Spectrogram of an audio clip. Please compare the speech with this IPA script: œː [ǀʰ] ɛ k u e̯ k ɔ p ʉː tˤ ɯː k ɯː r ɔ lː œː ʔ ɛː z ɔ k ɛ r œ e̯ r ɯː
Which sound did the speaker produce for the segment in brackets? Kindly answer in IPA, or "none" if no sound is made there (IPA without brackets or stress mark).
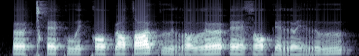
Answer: ǀʰ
